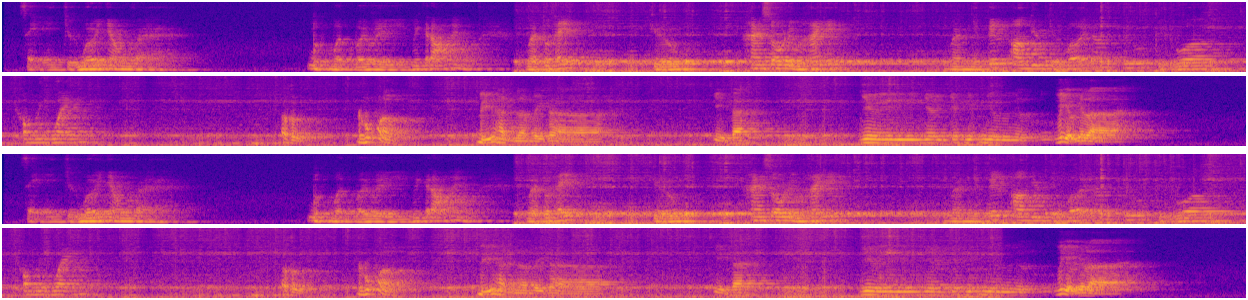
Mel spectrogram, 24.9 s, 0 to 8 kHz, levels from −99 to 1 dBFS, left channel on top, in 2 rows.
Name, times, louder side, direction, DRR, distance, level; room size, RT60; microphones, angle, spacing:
voice 1, 0.2-1.7 3.0-4.8 5.2-5.7 6.5-7.0 7.4-8.4 9.4-12.2 12.6-13.3, equal, 85° left, -1 dB, 4.3 m, -28 dB
sound 1, 5.1-22.4, right 1 dB, 25° right, 1.0 m, -34 dB
voice 2, 15.2-15.5 16.0-16.6 17.2-18.7 19.5-20.0 21.0-23.8, left 2 dB, 55° left, 3 dB, 1.2 m, -25 dB
14.0 x 11.0 x 8.9 m, 1.1 s
head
